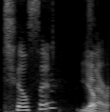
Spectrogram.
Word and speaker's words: Tilson: Tilson? Yep. Is that right? Or Tilson? That's right. Tilson.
